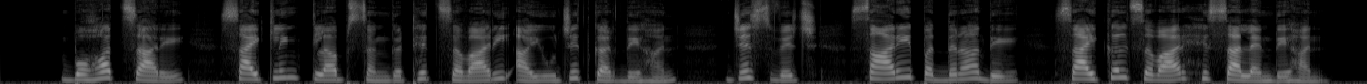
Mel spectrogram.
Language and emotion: Punjabi, neutral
